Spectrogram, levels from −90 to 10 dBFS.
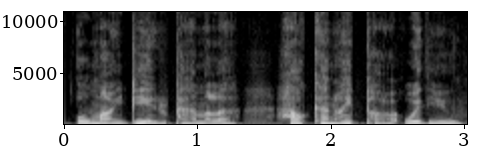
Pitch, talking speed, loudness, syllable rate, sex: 125 Hz, 200 wpm, -19 LUFS, 4.9 syllables/s, male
